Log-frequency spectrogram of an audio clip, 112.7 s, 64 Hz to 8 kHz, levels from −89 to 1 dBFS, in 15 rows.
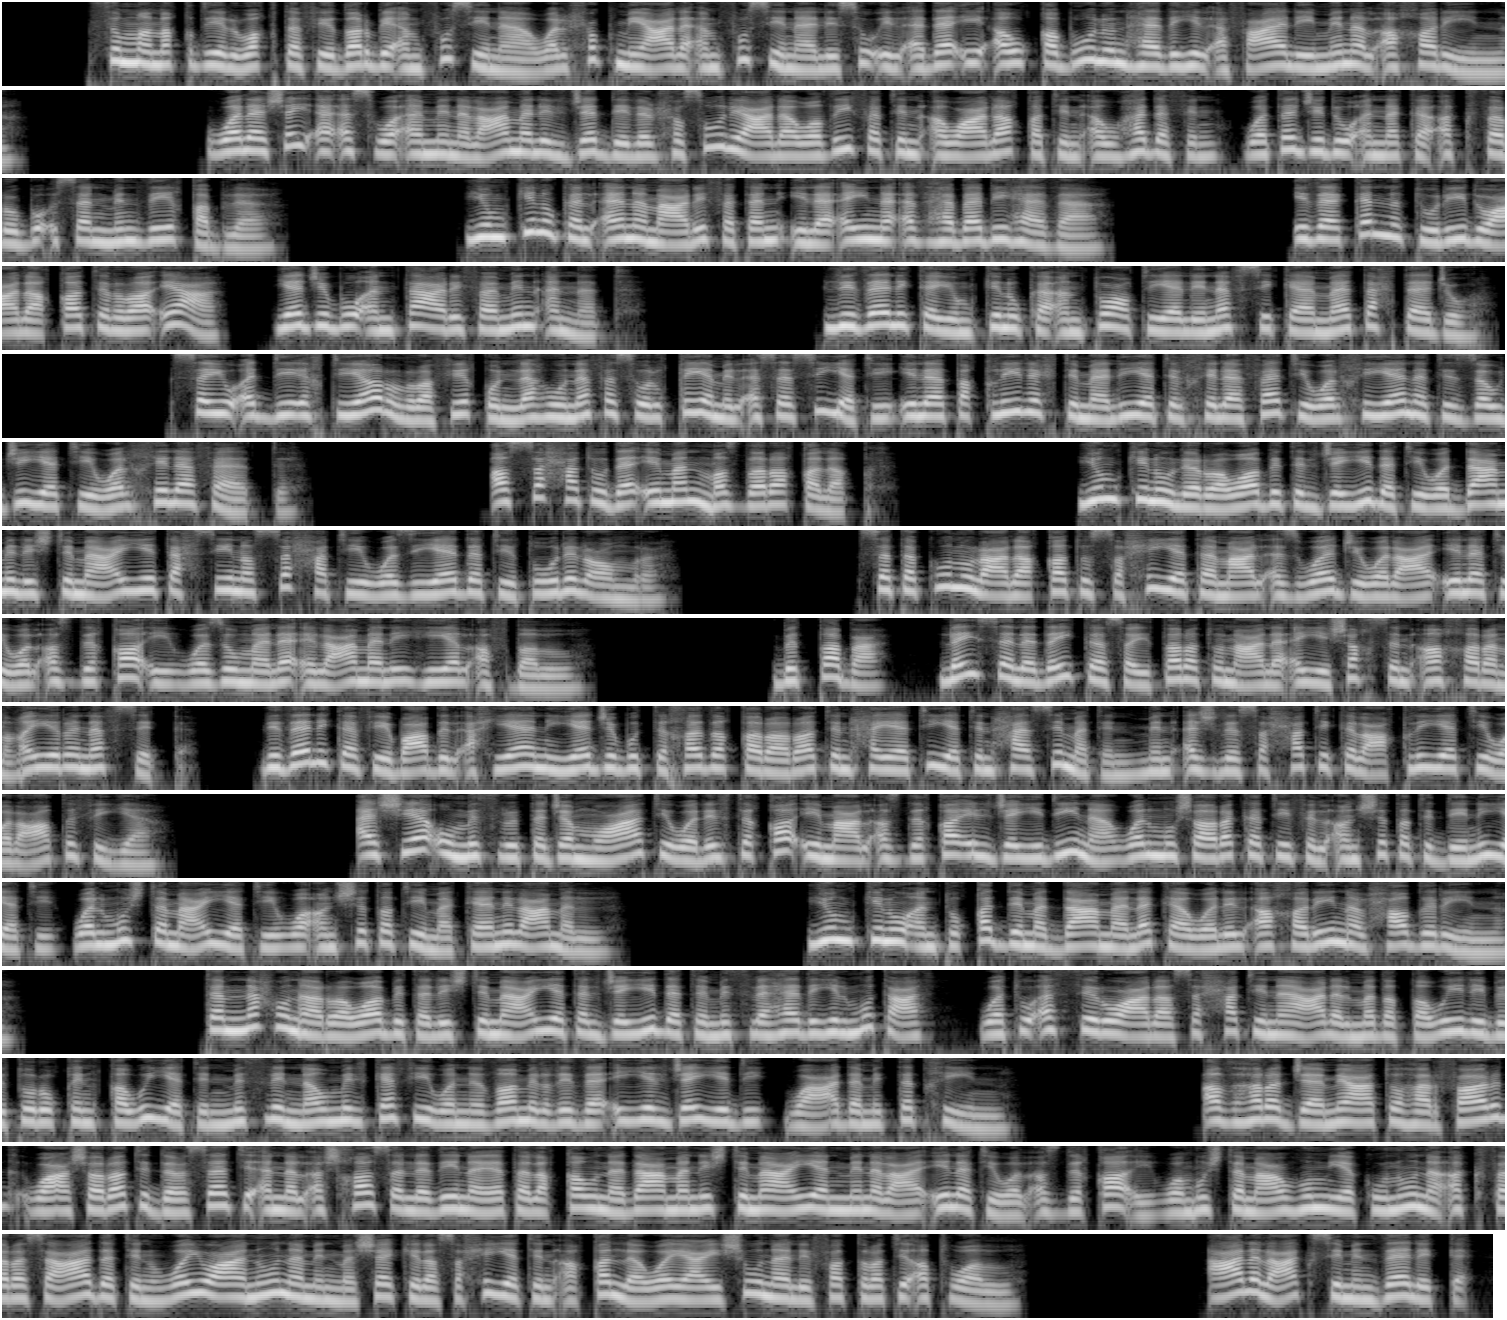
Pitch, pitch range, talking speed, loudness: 210 Hz, 190-230 Hz, 105 wpm, -21 LUFS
